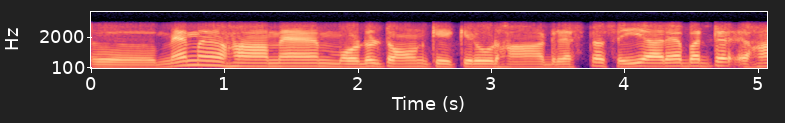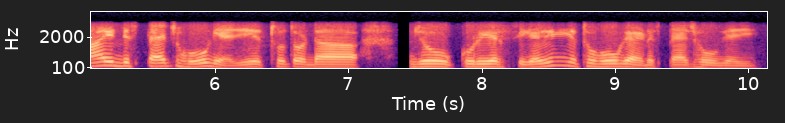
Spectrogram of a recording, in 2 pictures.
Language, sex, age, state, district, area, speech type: Punjabi, male, 18-30, Punjab, Muktsar, rural, conversation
